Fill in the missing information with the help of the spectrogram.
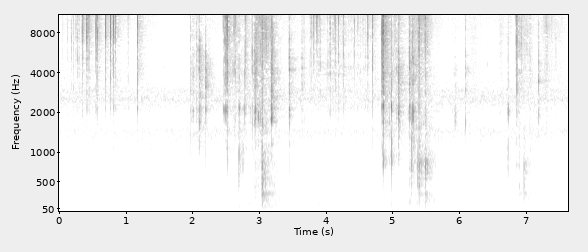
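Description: A solid red bar of soap with a white core, held in the hand, is carved with a metal utility blade. It makes quiet, bright scraping and crisp crackling sounds in short bursts with brief pauses, much like tearing or crinkling, with almost no low end.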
